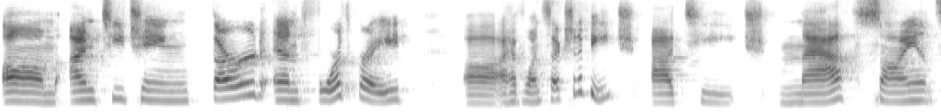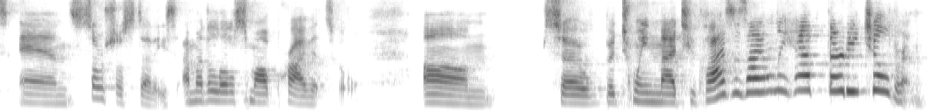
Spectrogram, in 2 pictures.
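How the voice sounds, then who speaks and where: On a very clean recording with a silent background, a woman with a Louisiana accent speaks at a fairly slow pace, her fairly high voice carrying lively intonation. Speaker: elementary school teacher. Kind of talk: casual chat.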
